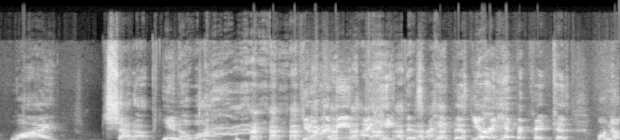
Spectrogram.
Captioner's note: laughs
